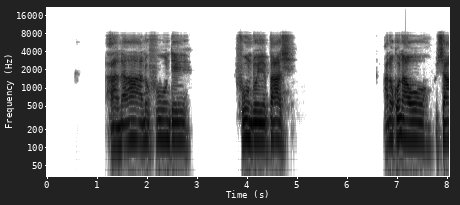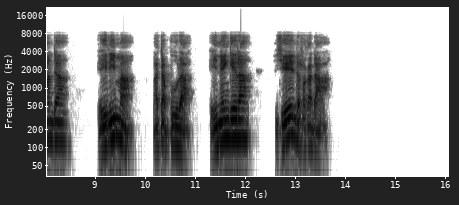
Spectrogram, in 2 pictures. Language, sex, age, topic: Ndau, male, 50+, education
